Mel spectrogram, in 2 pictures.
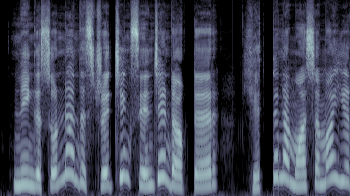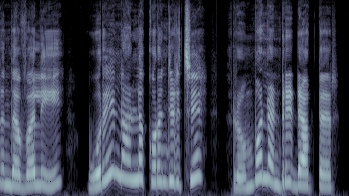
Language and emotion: Tamil, surprised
